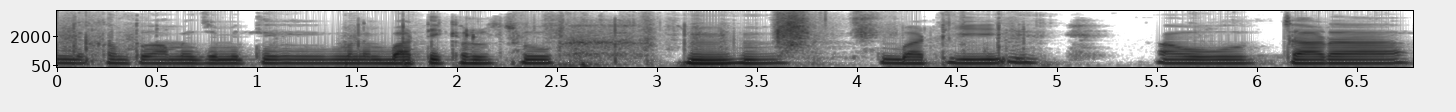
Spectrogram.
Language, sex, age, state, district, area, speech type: Odia, male, 18-30, Odisha, Malkangiri, urban, spontaneous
